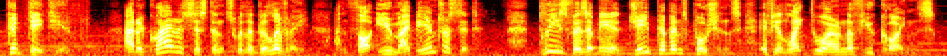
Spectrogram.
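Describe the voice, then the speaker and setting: A courteous, businesslike potion seller from a fantasy game. His raspy voice is very sharp and forceful. The pitch swoops dramatically. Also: huge pitch swings, moderate pace, faint music behind, exaggerated voice. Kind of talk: game character message.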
